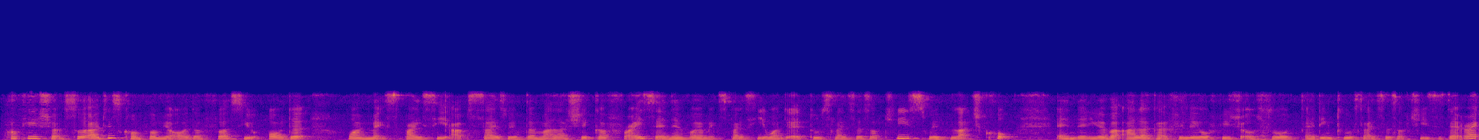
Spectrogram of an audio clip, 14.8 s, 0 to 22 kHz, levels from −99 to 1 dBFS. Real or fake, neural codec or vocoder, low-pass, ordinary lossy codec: real; none; 7.2 kHz; Opus, 32 kbps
